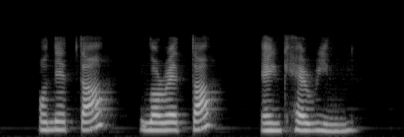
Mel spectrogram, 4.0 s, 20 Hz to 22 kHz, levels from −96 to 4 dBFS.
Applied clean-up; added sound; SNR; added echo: neural mask model DeepFilterNet 3.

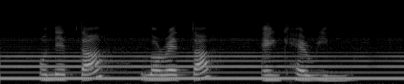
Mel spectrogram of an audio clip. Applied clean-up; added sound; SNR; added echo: none; Wind instrument, woodwind instrument; -1 dB; none.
